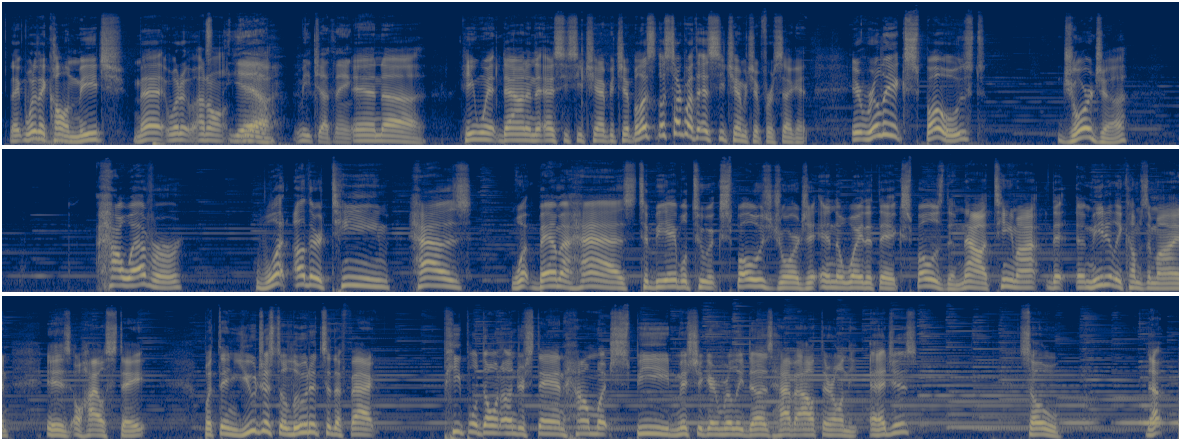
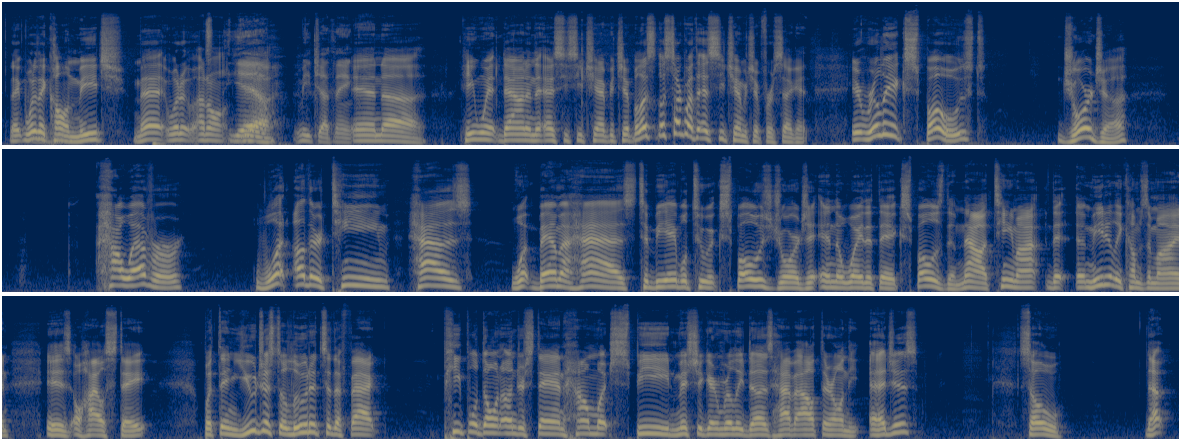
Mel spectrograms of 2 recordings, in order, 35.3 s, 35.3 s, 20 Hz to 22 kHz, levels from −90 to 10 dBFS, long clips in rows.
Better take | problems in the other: second | background music; noticeable; throughout; 15 dB below the speech

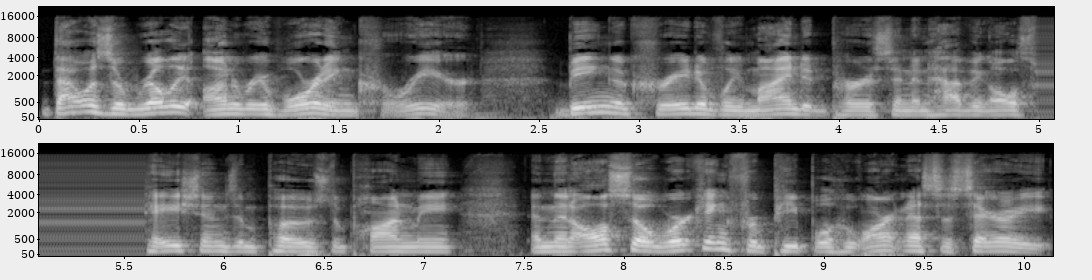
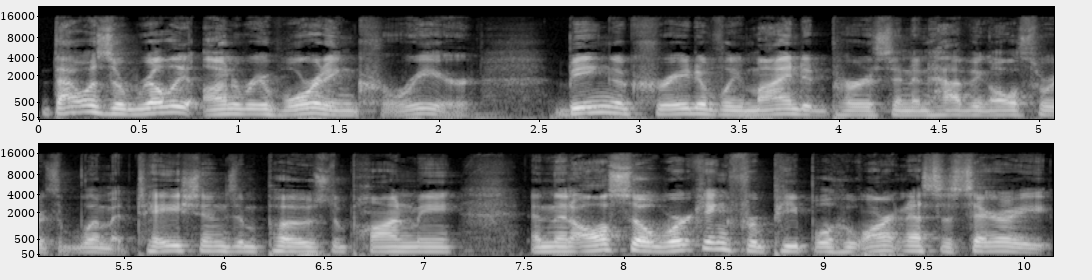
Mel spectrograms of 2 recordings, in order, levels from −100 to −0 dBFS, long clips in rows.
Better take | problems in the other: second | audio freezing; at 5 s for 0.5 s

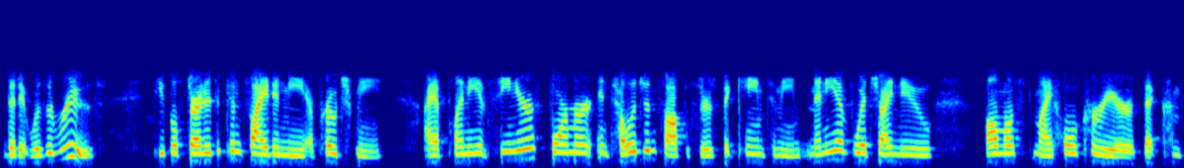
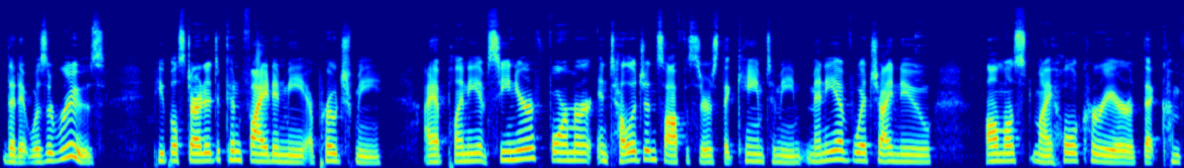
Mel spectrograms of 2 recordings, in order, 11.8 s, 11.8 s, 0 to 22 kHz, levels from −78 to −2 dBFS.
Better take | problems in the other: second | phone-call audio

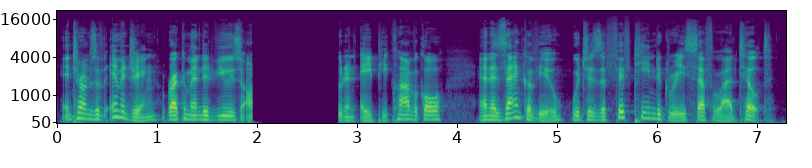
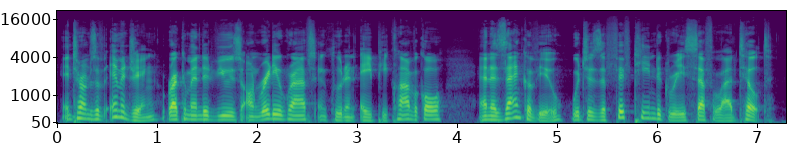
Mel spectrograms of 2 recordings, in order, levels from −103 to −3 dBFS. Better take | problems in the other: second | audio cutting out; at 2 s for 1 s

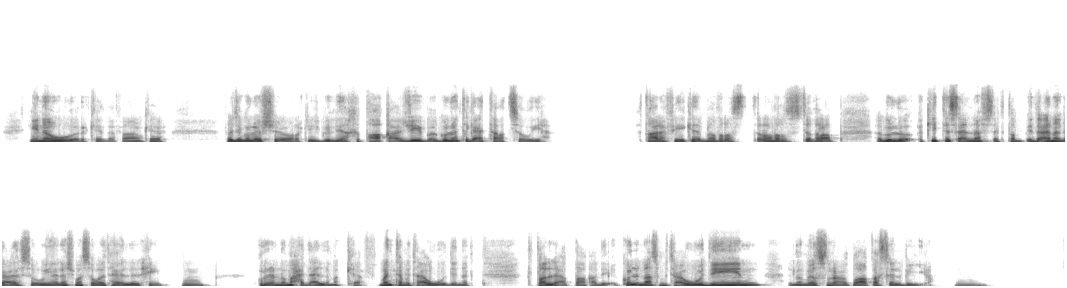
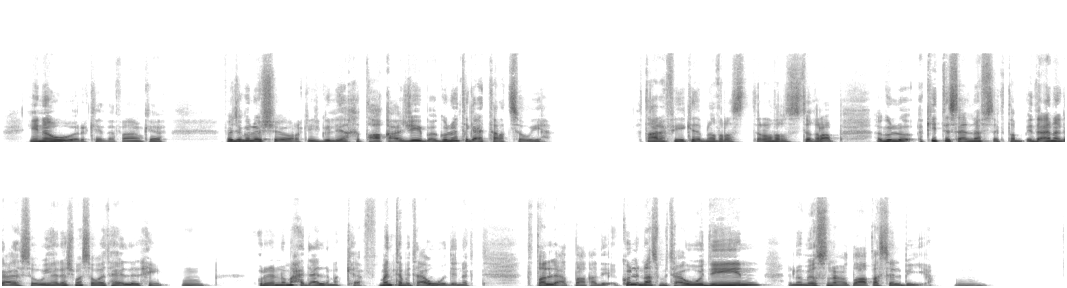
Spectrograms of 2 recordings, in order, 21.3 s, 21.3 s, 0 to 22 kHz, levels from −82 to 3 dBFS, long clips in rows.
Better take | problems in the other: second | garbled, watery; slightly; nothing above 7.5 kHz

